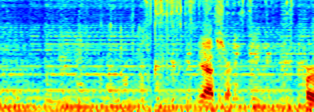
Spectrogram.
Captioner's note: chuckles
